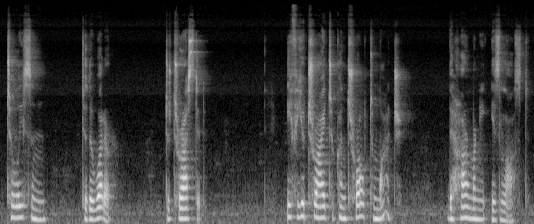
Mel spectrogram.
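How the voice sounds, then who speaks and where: Very slow and calm, a woman's soothing voice has a dark, mellow tone, somewhat breathy, with fairly even intonation and long, frequent pauses. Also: medium pitch for a woman. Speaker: art channel host, marbling artist. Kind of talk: meditative art narration. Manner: calm, slow, soothing.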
